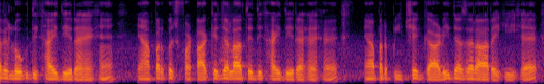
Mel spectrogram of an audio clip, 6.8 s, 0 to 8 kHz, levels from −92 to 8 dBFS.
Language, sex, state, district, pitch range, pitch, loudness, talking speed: Hindi, male, Bihar, Gaya, 95-110 Hz, 105 Hz, -23 LUFS, 205 wpm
